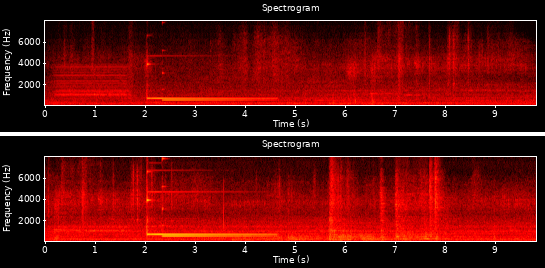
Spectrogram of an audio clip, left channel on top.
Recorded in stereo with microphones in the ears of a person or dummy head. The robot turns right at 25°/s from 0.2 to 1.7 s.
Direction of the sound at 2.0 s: 50° right (ahead or behind).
